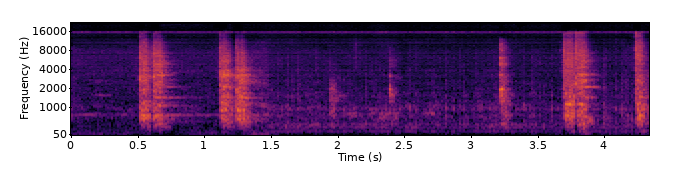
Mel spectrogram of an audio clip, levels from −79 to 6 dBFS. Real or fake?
fake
